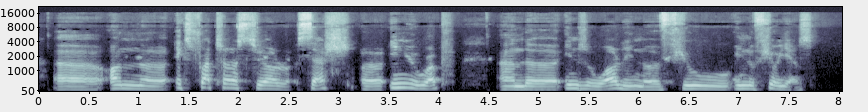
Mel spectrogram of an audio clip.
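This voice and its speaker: A woman's fairly low, dark, mellow voice in a French accent, lively in intonation and very slow in pace, on a very clean recording with a silent background. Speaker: interview host. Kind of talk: interview. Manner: halting.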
